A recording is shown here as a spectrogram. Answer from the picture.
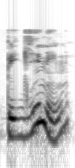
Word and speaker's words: beginning: Becomes visiting, but beginning, the last part is stressed.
